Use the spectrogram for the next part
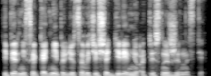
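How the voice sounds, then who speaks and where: A man's voice: medium pitch, fairly even intonation, fast talker, no echo, studio quality, natural voice. A man reading an audiobook, voicing a weary, blunt male village chief who explains things matter-of-factly.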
